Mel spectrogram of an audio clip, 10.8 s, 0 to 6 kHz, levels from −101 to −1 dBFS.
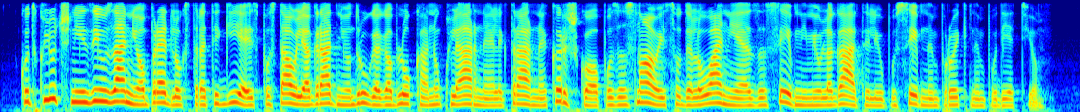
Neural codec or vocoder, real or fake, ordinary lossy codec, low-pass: none; real; none; 5.4 kHz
